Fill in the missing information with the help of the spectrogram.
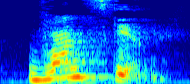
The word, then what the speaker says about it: Wronskian: Wronskian.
